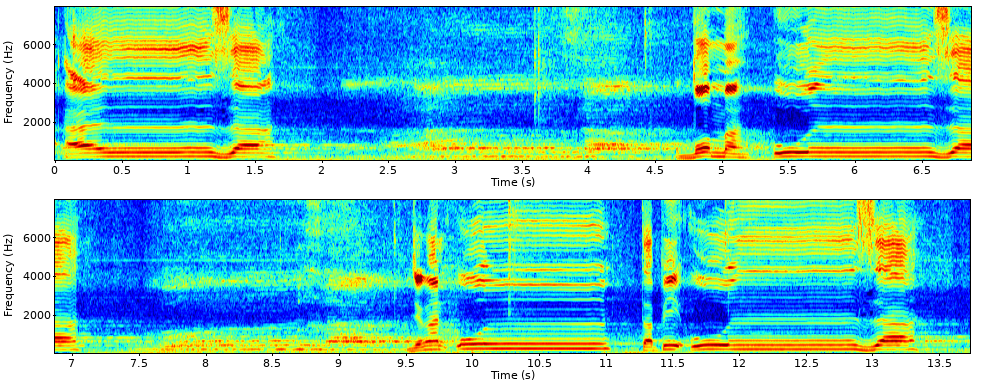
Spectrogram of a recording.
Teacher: ujung lidah dengan gigi seri bagian bawah dan juga lidahnya tersentuh kan ke gusi atas ya gusi depan bagian atas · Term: huruf z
